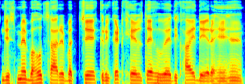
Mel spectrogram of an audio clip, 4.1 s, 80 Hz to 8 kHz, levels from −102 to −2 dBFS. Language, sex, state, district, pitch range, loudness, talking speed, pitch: Hindi, male, Jharkhand, Ranchi, 105-125 Hz, -17 LUFS, 160 wpm, 110 Hz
